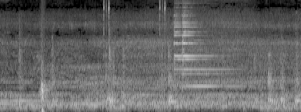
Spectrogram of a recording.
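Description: Hydraulic excavator's diesel engine running, with several knocks and clanks and a short ringing metallic squeal about three and a half seconds in.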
